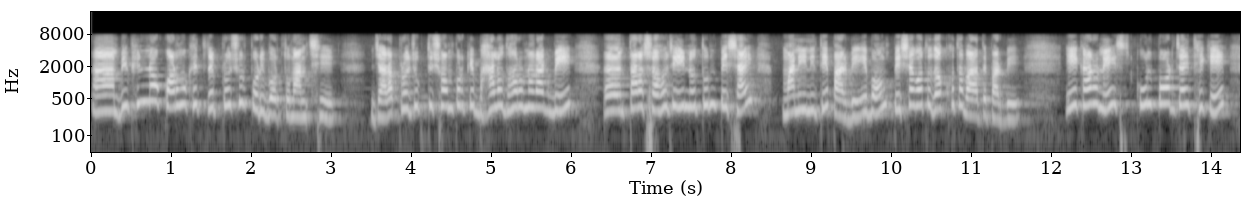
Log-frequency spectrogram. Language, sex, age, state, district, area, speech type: Bengali, female, 30-45, West Bengal, Murshidabad, rural, spontaneous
